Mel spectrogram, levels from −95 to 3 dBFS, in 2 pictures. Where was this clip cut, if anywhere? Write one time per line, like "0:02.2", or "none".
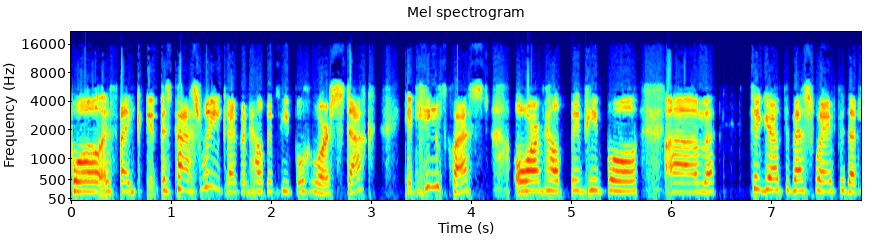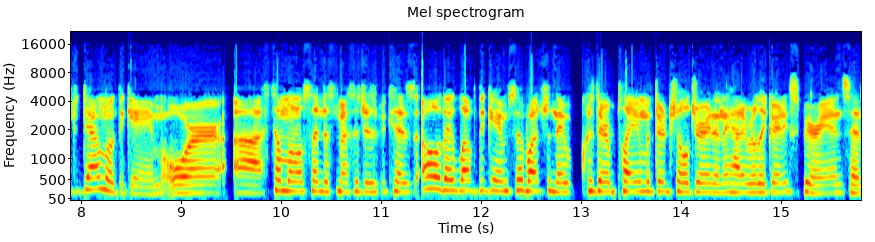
0:05.9

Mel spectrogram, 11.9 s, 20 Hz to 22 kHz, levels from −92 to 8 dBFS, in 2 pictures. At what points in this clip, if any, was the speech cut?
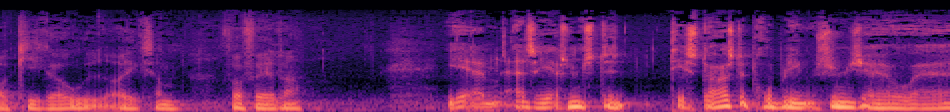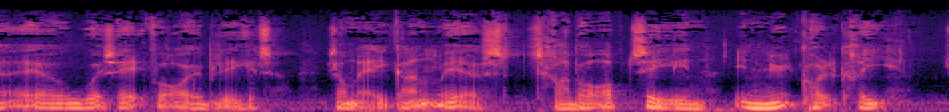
none

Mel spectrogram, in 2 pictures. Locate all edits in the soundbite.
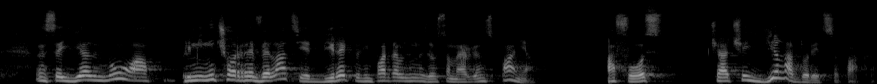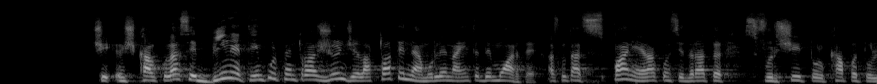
none

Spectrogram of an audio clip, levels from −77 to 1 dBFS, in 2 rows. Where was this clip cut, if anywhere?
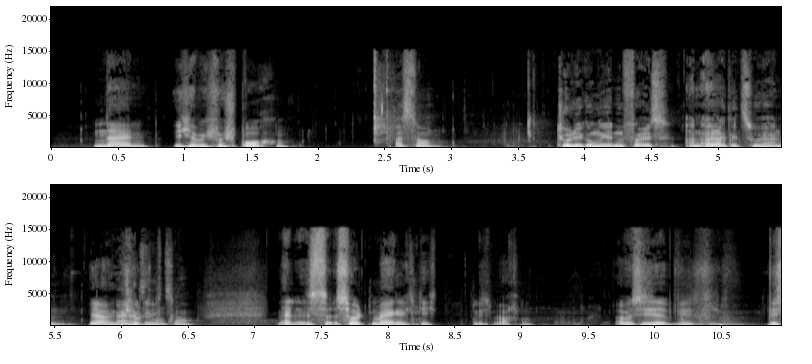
none

